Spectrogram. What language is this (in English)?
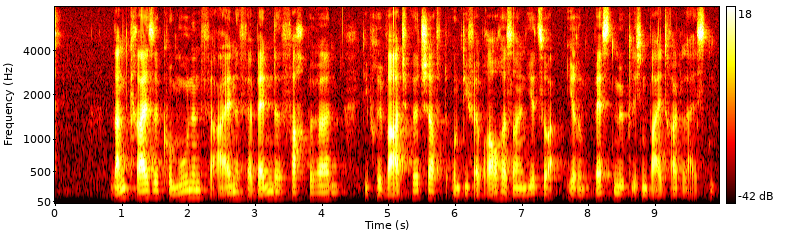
German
